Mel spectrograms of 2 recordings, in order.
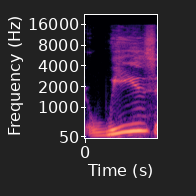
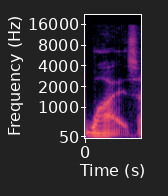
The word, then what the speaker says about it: Weis: authors, Tracy Hickman and Margaret Weise, is it? Or is it Wise? I never remember. I always pronounced it with the I sound.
